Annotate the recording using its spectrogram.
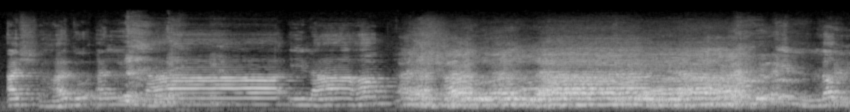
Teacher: اب یہاں دیکھیے حروف حلقی آ گیا، ہا انتہائی حلق سے آئے گا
